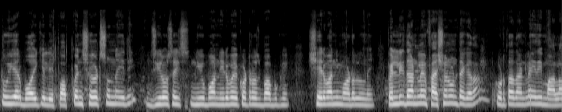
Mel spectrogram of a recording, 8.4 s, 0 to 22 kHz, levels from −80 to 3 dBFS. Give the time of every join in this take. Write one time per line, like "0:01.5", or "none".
0:02.2
0:05.6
